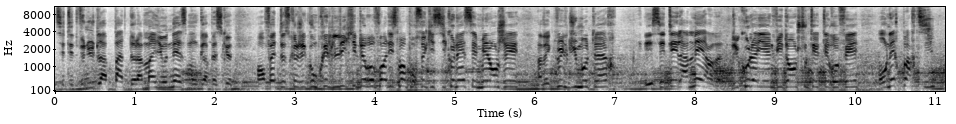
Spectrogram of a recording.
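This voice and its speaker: The delivery is animated and very fast, with ordinary pitch variation, noticeable background noise and audible room echo. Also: man, extremely high pitch for a man. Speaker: vlogger. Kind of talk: casual vlog.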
